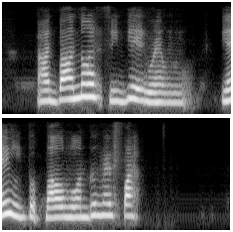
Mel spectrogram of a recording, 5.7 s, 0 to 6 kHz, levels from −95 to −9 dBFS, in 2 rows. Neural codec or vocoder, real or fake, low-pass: codec, 16 kHz, 0.5 kbps, FreqCodec, larger model; fake; 5.4 kHz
